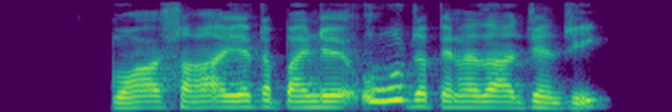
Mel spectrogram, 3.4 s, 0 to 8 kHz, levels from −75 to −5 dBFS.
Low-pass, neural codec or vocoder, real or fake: 7.2 kHz; autoencoder, 22.05 kHz, a latent of 192 numbers a frame, VITS, trained on one speaker; fake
